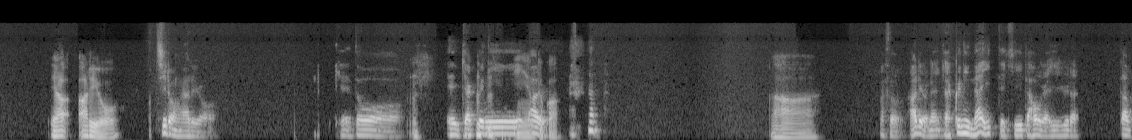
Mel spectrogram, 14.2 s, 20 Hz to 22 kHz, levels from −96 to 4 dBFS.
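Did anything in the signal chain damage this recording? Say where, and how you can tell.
Yes. Speech suppressed in double talk, at 1.7 to 1.9 s, 5.57 to 5.64 s and 6.79 to 7.37 s, points to the call-processing stage. The speech level suddenly falls by roughly 20 dB in the first dip and roughly 15 dB in the other two, then recovers. The longest dip, near 7 s, affects roughly 300 ms of speech in all. The likely cause is an echo canceller that mistook this talker for loudspeaker echo while the far end spoke, and turned the speech down.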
